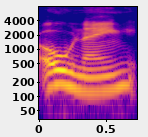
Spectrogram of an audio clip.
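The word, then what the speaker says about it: Ao Nang: Onang, pronounced O-W-Nang, or Onang, is a stopping off point for the Southern Islands by Krabi.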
